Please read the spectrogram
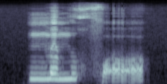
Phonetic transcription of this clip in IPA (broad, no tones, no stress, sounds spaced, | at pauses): ŋ͡m ɛ m ʉ xʷ f ɔ̰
